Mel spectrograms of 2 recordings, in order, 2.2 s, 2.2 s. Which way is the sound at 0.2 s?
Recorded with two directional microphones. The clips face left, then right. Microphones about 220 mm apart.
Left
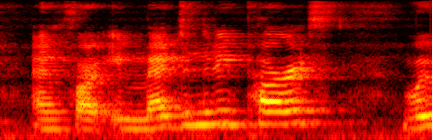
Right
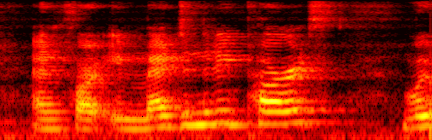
35° right (ahead or behind).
